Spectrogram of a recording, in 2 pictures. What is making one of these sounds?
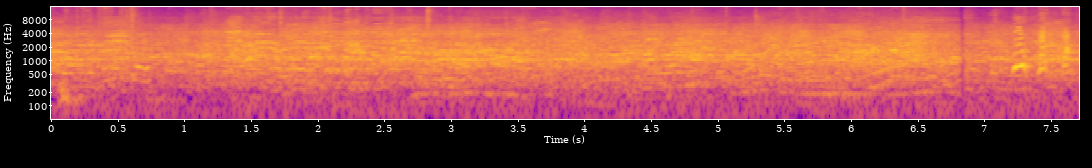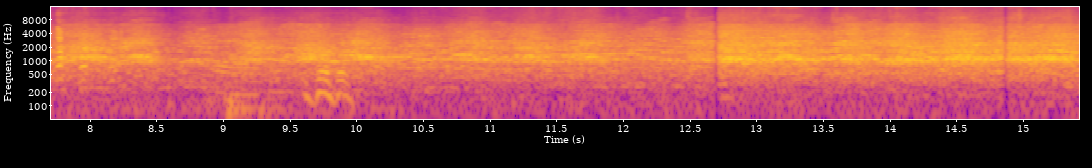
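A large crowd of children chatters and cheers in an echoing hall.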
